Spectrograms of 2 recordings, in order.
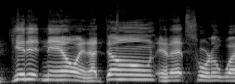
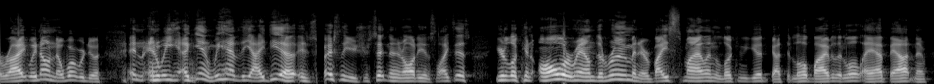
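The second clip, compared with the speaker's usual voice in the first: ordinary talk, nothing marked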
